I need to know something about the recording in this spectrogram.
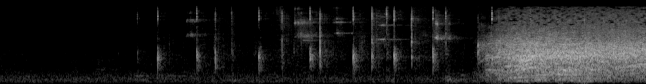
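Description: A table tennis rally: the plastic ball ticking quickly and irregularly off the bats and table for about three seconds. About five seconds in, loud crowd applause starts and is the loudest sound.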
